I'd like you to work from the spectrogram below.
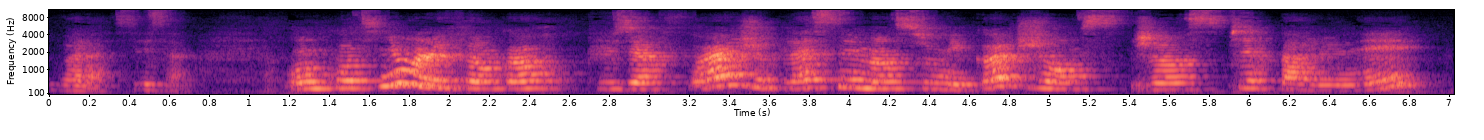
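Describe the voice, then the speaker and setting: A woman with a high voice leads a yoga class in an unhurried, calm way. She guides the breathing and counts the moves aloud, and her voice sounds distant in an echoey room. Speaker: yoga teacher. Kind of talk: live yoga class instruction. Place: room, indoors.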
